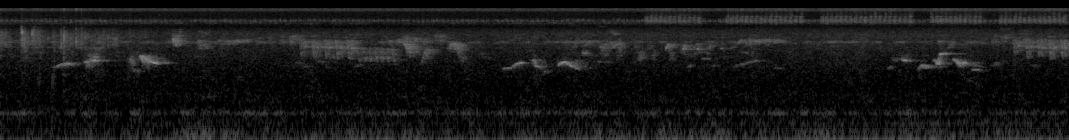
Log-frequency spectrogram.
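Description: Faint bird chirps, a few short calls every several seconds, over a low steady hum.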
